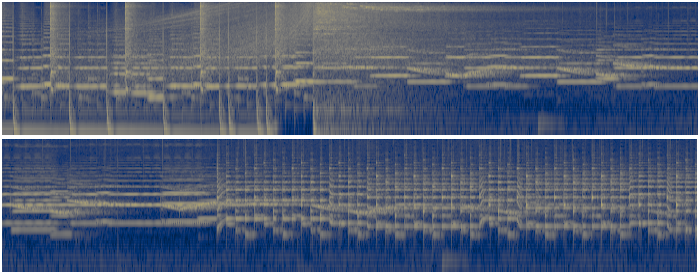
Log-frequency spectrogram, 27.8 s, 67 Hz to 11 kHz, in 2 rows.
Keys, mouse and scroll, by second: 0.5 Return, 2.4 click, 3.2 ctrl+space, 3.2 ctrl+click, 3.5 ctrl+space, 4.5 space, 5.5 click, 7.8-12.5 alt+shift+drag, 15.7 click, 17.9 8, 19.5 click, 21.2 typing, 22.5 click, 24.2 click.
